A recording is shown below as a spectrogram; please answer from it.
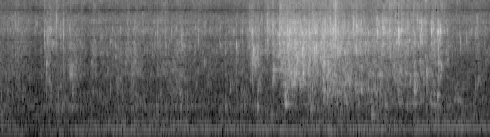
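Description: Salted radish rinsed under a running kitchen tap, a close steady stream of water splashing into a sink, swelling louder and brighter partway through as the hands work the radish.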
